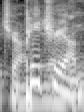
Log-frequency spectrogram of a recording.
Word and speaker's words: Patreon: Patreon? Is that how you pronounce that? – Patreon.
